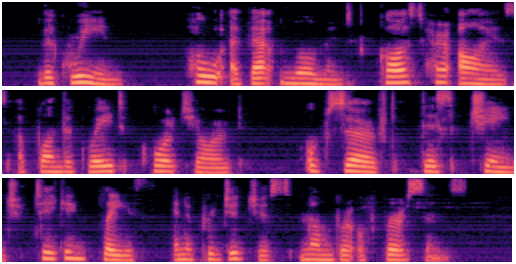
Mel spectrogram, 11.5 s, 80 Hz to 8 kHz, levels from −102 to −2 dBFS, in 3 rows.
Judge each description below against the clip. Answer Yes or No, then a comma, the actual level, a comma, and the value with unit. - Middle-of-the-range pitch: Yes, medium, 180 Hz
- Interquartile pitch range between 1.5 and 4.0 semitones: Yes, average, 2.9 semitones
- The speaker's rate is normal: No, slow, 130 wpm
